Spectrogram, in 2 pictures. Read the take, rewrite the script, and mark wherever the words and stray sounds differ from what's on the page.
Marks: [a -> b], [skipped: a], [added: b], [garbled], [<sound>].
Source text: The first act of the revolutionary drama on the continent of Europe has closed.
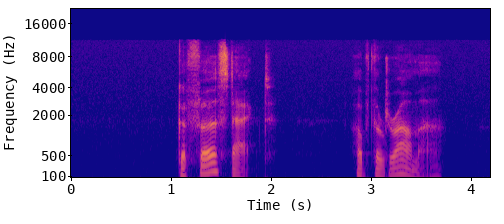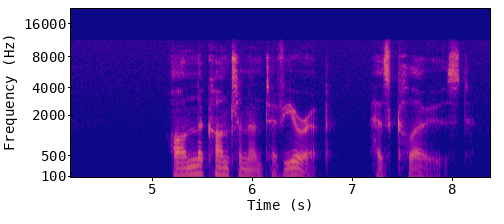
The first act of the [skipped: revolutionary] drama on the continent of Europe has closed.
